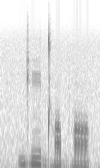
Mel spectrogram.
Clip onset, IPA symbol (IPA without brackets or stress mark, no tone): ɡʱ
